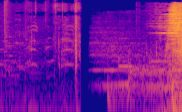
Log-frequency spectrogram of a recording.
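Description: Faint outdoor background sound that cuts off abruptly about a second in. After a brief silence, an editing transition sound effect swells up into loud music.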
